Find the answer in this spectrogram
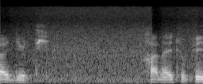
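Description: A man speaking, with a second-long pause in the middle filled by a steady hiss.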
